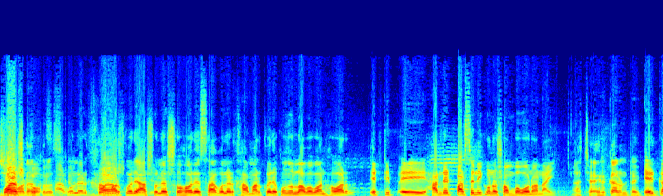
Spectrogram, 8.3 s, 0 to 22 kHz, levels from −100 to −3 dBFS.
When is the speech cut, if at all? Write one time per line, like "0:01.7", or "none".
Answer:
0:01.0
